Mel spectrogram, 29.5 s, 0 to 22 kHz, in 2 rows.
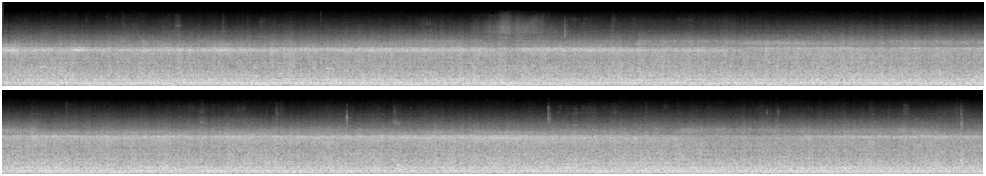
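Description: Cabin noise inside the upper deck of an E4 series Max double-decker shinkansen running along the line: a steady rush of running noise with a constant high tone through it.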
